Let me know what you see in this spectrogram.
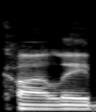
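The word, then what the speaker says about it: Kylea: seen kylia Tink gone I know she pronounces it Kylie but if you spell your name k y l EA I'm going to call you kyia she's gone uh there's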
